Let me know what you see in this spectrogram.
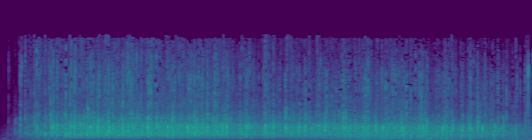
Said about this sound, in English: Please welcome her with a huge round of applause.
